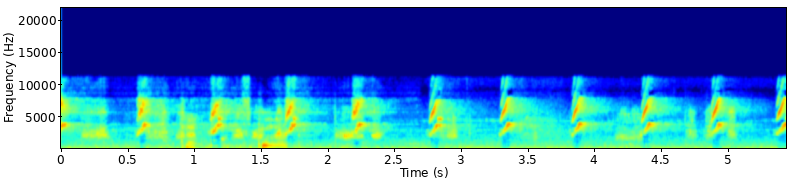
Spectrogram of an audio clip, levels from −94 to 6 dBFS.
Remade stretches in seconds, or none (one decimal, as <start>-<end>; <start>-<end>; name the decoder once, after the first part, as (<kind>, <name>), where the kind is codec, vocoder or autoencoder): 0.0-2.7 (codec, HILCodec)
